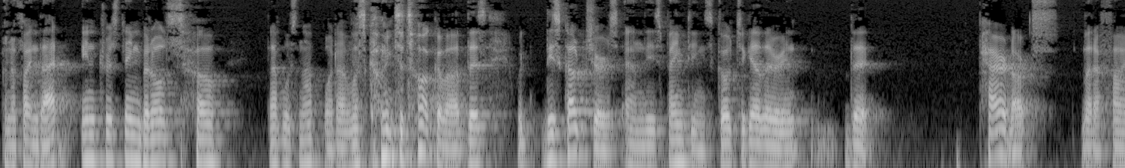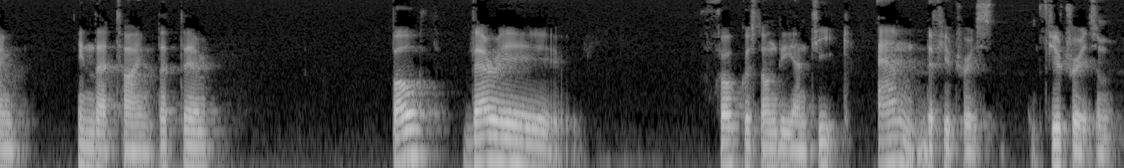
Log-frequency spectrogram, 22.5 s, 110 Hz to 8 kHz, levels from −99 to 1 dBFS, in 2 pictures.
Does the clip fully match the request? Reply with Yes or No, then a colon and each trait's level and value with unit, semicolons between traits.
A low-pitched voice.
Yes: very low, 95 Hz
